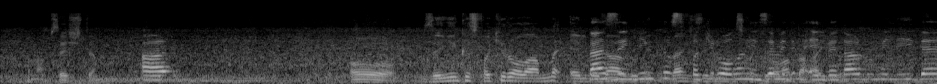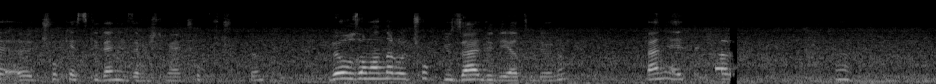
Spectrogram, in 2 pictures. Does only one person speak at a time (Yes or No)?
No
